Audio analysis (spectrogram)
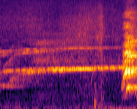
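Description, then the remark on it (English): A passing emergency vehicle siren near a hospital holds a steady, high wailing tone at moderate volume throughout, and a single dog bark breaks in near the end. “Yes, dude, they drive by all the time. Like, we're close to a hospital.”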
